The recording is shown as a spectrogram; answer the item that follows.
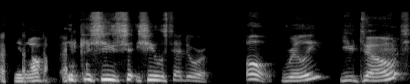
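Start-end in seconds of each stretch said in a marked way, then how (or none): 2.5-4.0 mock-sarcastic, much higher pitch. Recapping a scene where she questions another character, Nala Se's mock sarcasm. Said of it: "She was being sarcastic".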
